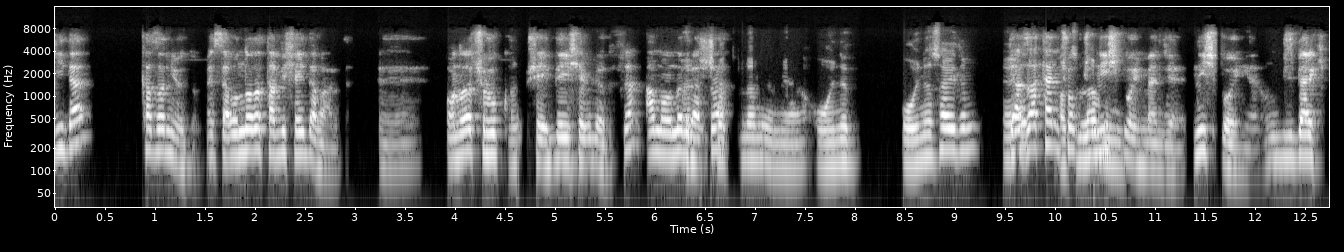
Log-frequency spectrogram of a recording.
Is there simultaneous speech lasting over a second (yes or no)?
yes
